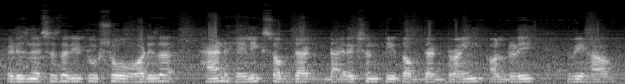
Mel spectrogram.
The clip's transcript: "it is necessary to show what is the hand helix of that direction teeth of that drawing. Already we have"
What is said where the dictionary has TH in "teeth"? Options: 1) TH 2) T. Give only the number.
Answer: 2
